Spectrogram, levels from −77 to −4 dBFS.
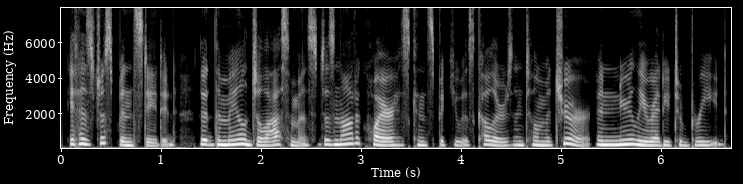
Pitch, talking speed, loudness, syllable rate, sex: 225 Hz, 195 wpm, -15 LUFS, 5.7 syllables/s, female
